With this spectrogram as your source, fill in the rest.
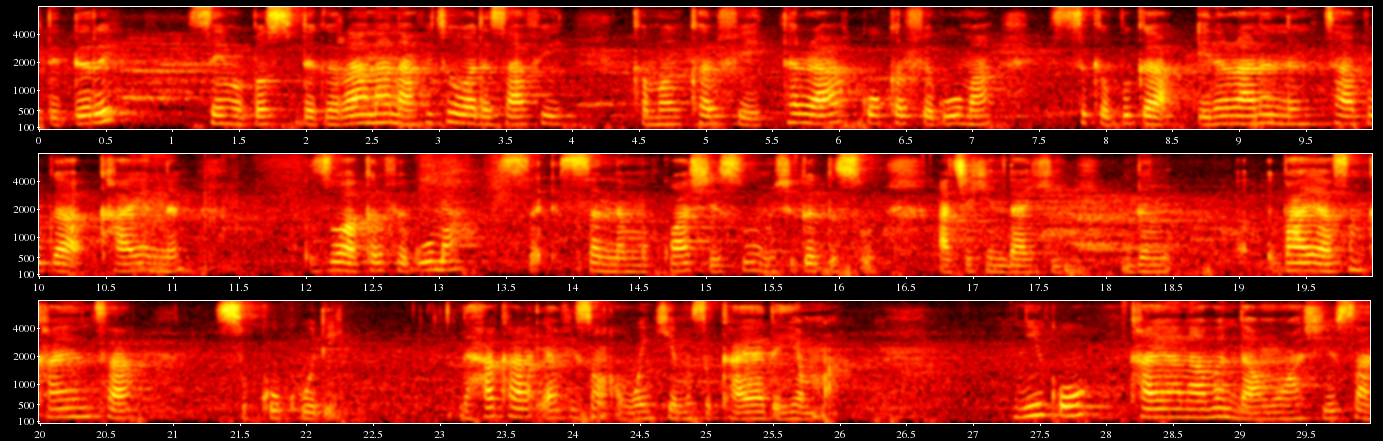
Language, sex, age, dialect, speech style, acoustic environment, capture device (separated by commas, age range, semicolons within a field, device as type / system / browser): Hausa, female, 25-34, Nigeria - Nigerian Standard, relaxed, nature, mobile / Linux / Chrome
